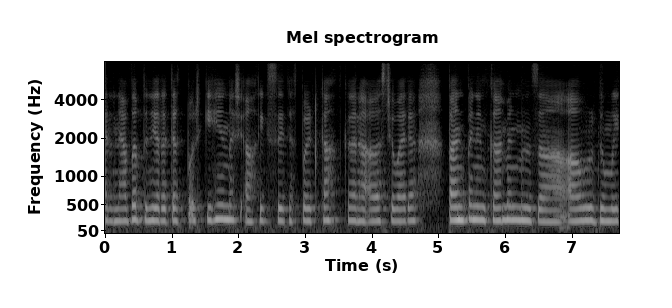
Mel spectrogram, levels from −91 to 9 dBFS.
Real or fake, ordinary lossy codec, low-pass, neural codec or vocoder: fake; none; none; codec, 16 kHz, about 1 kbps, DyCAST, with the encoder's durations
